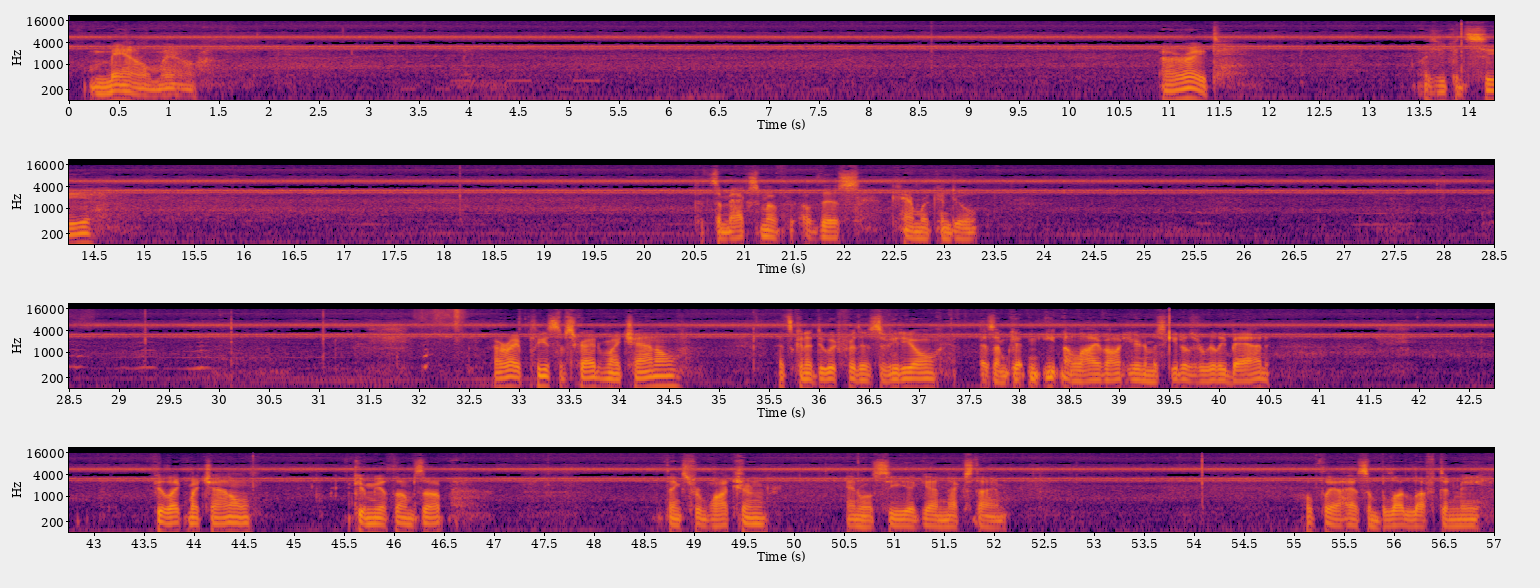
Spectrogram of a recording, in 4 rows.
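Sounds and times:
crickets trilling: 0:00.0 - 0:57.0
faint low hooting: 0:09.8 - 0:39.2.

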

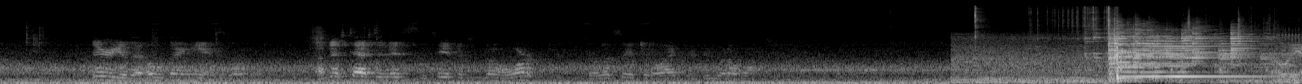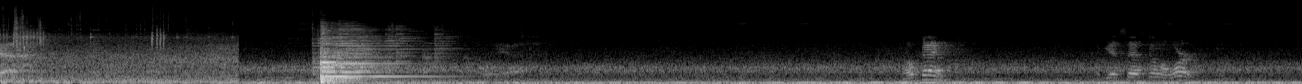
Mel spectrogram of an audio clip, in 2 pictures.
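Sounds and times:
loud metallic clangs: 0:09.5 - 0:15.4, 0:16.0 - 0:18.6.

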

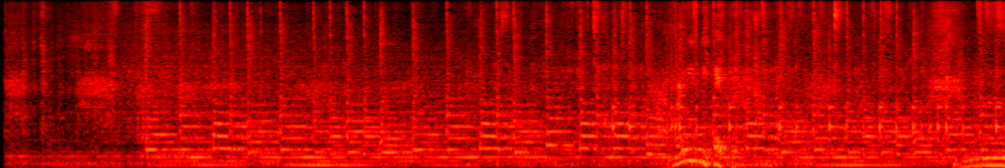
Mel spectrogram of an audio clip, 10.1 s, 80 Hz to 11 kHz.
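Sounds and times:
dogs panting: 0:00.1 - 0:10.0
music with held notes: 0:01.3 - 0:10.0.

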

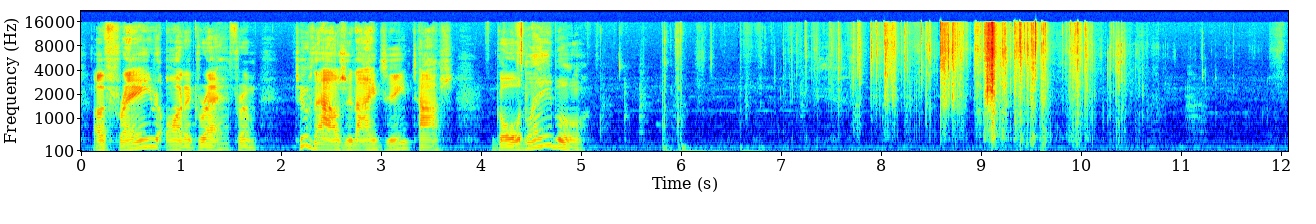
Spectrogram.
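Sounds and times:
wrapper tearing and crinkling: 0:07.0 - 0:10.7.

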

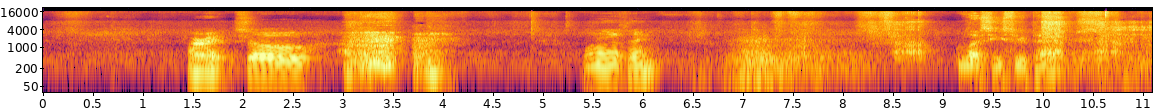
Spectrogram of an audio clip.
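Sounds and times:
man clearing throat: 0:03.0 - 0:04.2.

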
